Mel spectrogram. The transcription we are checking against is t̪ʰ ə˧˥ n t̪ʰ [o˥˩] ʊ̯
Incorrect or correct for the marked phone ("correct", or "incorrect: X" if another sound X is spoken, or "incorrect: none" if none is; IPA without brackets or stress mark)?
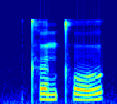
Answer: incorrect: o˧˥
